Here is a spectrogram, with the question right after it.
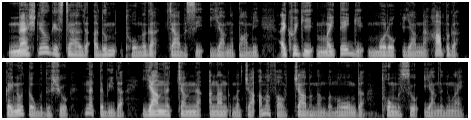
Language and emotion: Manipuri, neutral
